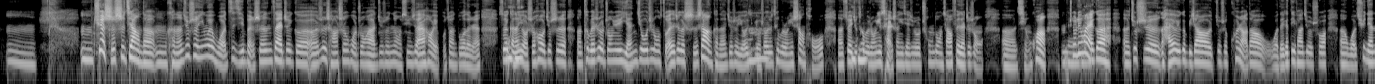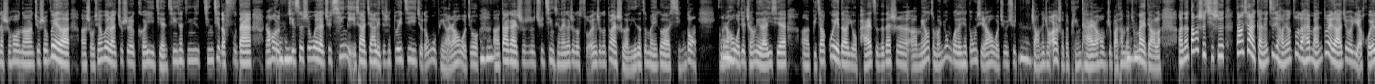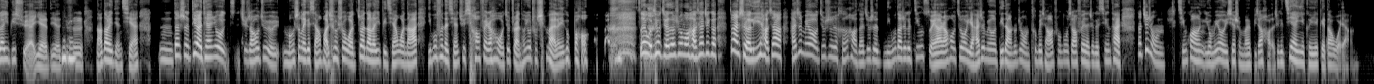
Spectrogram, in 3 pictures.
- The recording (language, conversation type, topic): Chinese, advice, 如何更有效地避免冲动消费？
- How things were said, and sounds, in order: other background noise; laughing while speaking: "说"; laughing while speaking: "消费"; laughing while speaking: "出去"; laughing while speaking: "包"; chuckle; laugh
